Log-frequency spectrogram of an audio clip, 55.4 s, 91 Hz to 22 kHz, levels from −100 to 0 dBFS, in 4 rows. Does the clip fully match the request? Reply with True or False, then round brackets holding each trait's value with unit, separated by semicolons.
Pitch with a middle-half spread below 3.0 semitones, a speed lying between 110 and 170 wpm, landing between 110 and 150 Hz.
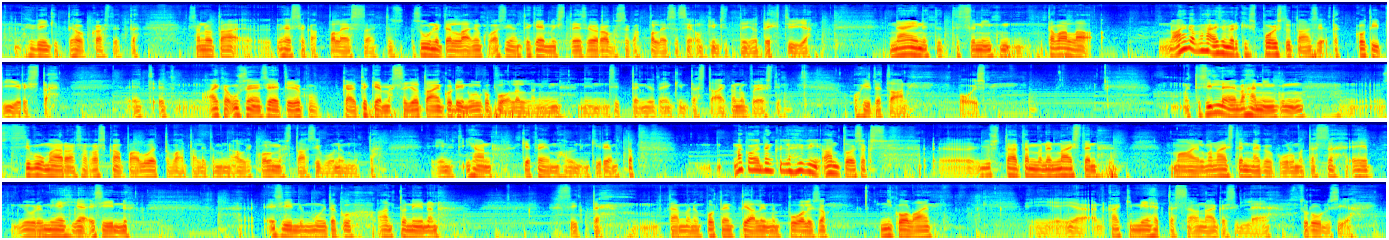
False (2.4 semitones; 120 wpm; 100 Hz)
